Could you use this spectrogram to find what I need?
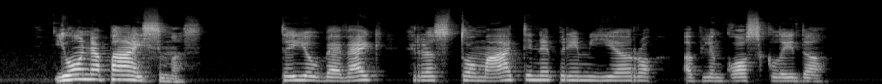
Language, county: Lithuanian, Vilnius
